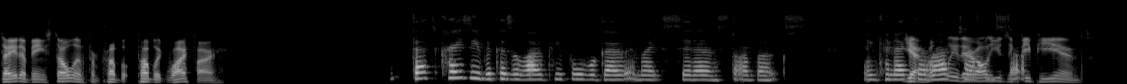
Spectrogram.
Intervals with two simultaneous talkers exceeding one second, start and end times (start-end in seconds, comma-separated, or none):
9.0-10.4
